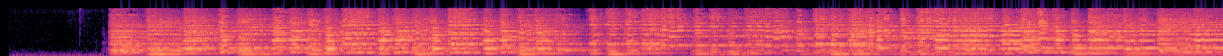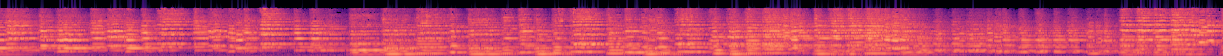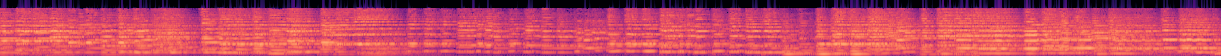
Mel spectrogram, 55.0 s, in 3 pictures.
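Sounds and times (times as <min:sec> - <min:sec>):
string quartet playing hornpipe: 0:01.6 - 0:55.0.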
